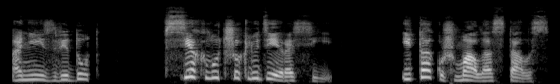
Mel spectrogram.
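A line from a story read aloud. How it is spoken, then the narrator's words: Exclamation. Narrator (Russian): воскликнула Нелидова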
